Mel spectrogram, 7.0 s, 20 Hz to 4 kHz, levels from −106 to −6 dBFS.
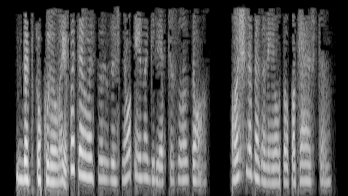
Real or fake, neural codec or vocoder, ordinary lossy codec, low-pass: fake; codec, 16 kHz in and 24 kHz out, 0.6 kbps, FireRedTTS-2 codec; MP3, 16 kbps; 3.6 kHz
